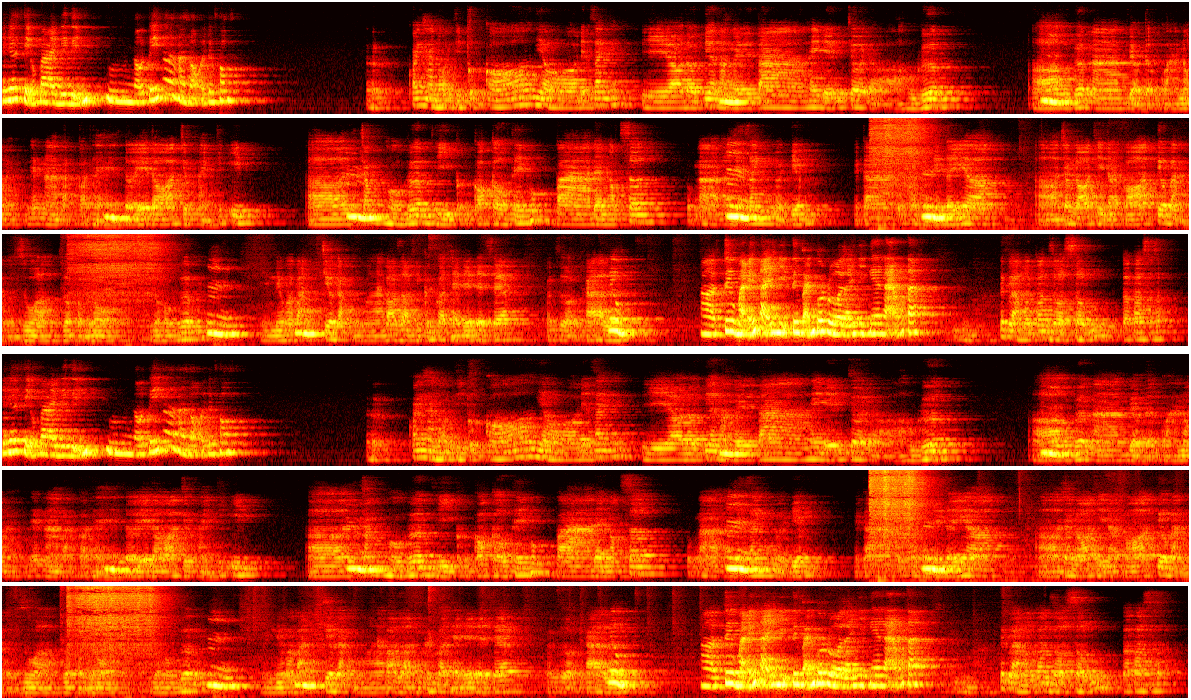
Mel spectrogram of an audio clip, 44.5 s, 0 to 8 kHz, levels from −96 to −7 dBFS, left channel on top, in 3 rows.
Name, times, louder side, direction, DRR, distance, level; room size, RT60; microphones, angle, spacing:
voice 1, 0.0-2.9 9.0-9.2 13.0-13.3 16.1-16.4 19.1-19.5 23.9-24.3 26.3-26.7 32.2-32.6 33.3-33.6 37.3-37.5 38.4-41.2, left 2 dB, 20° left, 3 dB, 0.6 m, -21 dB
voice 2, 5.1-11.8 12.9-17.9 18.7-23.0 23.4-25.0 25.6-27.2 27.8-31.1 31.5-32.2 32.9-36.1 36.5-37.5 41.6-41.8 42.1-44.1, left 1 dB, 80° left, -2 dB, 2.4 m, -35 dB
sound 1, 25.7-26.5 27.1-27.2 27.3-28.9 29.4-30.0 30.4-33.8 34.7-36.6 36.9-37.4 38.9-41.6 41.9-42.7, right 9 dB, 60° right, 0.8 m, -35 dB
9.4 x 8.6 x 4.2 m, 1.0 s
head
